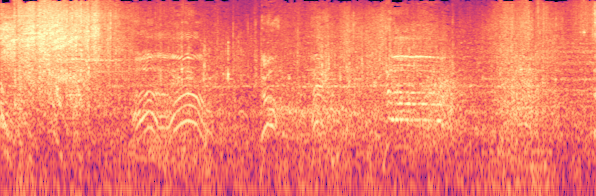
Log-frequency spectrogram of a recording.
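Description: A strong wind roars and howls through a snowstorm.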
